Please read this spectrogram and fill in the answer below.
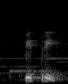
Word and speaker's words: पितृ: पितृ शब्द का उच्चारण करें, पितृ, अंतिमे किम आगच्छति? त्रि, त्रि, त हलंत रि।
